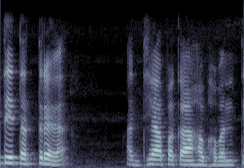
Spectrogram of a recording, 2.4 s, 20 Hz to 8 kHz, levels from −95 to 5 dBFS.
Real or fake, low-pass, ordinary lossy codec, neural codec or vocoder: real; 7.2 kHz; none; none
